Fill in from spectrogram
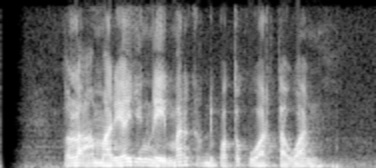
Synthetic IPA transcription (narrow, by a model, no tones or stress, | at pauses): lolaamaɾiad͡ʒɨŋneimarkɨrdipɔt̪ɔkuwart̪awan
